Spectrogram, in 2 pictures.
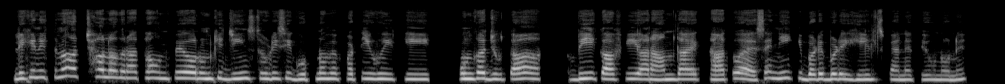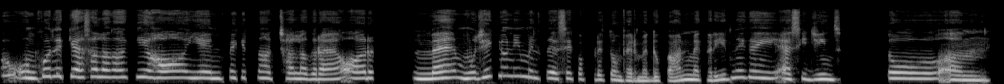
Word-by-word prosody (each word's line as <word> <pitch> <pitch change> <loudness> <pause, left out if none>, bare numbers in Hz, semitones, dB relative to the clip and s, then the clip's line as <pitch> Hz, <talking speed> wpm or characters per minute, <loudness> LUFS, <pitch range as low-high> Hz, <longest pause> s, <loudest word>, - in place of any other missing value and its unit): लेकिन 315 +6 0
इतना 325 +3 -2
अच्छा 355 -1 -1
लग 330 -2 0
रहा 295 -1 -1
था - - 0
उन 280 -2 -1
पे 290 - 0
और 280 -1 +5
उनकी 265 +1 +3
जीन्स 270 +1 +1
थोड़ी-सी 265 +1 -1
घुटनों 240 +3 +1
में 260 0 +2
फटी 245 +2 -2
हुई 255 -1 +2
थी, 240 0 -1 0.3
उनका 260 +1 +6
जूता 250 +2 +1 0.3
भी 260 +5 +3
काफ़ी 250 +1 +2
आरामदायक 235 +1 +1
था। 220 0 +2
तो 275 0 +1
ऐसे 245 +3 0
नहीं 280 +2 0
कि 265 - -4
बड़े-बड़े 240 +1 +2
हील्स 225 0 -1
पहने 220 -1 -2
थे 220 +1 -9
उन्होंने। 215 +1 -2
तो 395 +9 -16 0.2
उनको 295 +5 +2
देख 370 0 -3
के 365 - -3
ऐसा 350 +1 +1
लगा 335 -1 0
कि 345 +1 -4
हाँ 310 0 +1
ये 295 0 0
इन 280 -1 +2
पे 305 - -3
कितना 300 0 -6
अच्छा 270 -1 -4
लग 255 -2 0
रहा 240 - +2
है 250 - -1
और 290 +1 0 0.4
मैं 270 +4 +6
मुझे 280 +6 +1
क्यों 400 +1 -7
नहीं 390 -1 -8
मिलते 295 -6 -2
ऐसे 270 +1 -3
कपड़े 235 -3 -8
तो 210 -3 -1
फ़िर 175 -1 -3
मैं 170 0 -1
दुकान 175 +3 -1
में 220 -1 +4
खरीदने 230 +13 -2
गई 300 -3 -1 0.2
ऐसी 245 0 -2
जीन्स 235 -1 +3 0.5
तो 270 -2 +2
अम 200 -3 +1
260 Hz, 200 wpm, -22 LUFS, 235-295 Hz, 0.5 s, उनका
